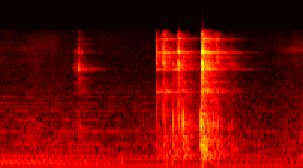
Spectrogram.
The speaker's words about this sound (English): Now like I said, it's been dressed before, so we just have to mix everything up from the bottom.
